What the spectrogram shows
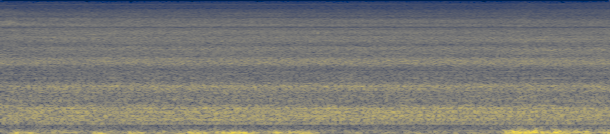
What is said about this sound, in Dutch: dat je stickers die ergens aan vast blijven plakken, die krijg je er super makkelijk af als je dus de föhn gebruikt.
